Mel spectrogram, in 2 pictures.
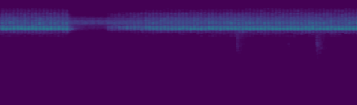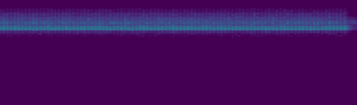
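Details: High, sizzling grasshopper trill, pulsing regularly about four times a second, with a short drop in volume near the first second and a few faint soft ticks midway, no music.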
